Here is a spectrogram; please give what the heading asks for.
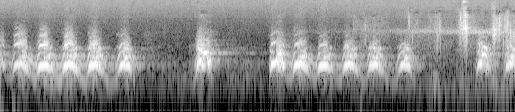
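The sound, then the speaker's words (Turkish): A mangy stray dog barks outside a house in Tabriz in two quick runs of many sharp, yelping barks. A short pause separates the runs, one lone bark falls between them, and more yips follow at the end. “Bu uyuz köpekte, koca Tebriz'de hiç yer yokmuş gibi hep benim evin önünü bulur.”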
